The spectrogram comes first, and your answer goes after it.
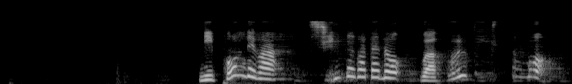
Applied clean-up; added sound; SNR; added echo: neural mask model DeepFilterNet 3.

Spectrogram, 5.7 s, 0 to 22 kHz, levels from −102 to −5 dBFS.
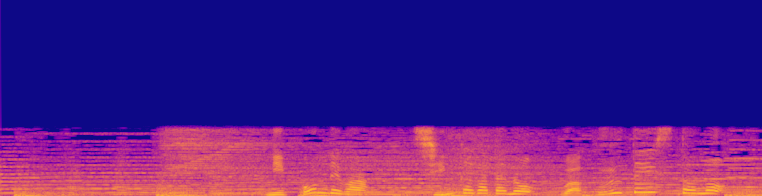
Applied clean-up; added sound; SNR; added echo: none; none; none; none.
